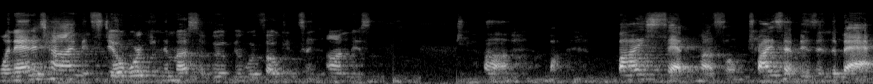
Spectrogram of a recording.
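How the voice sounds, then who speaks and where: A woman at a fairly slow pace, with long, frequent pauses and big swings in loudness, amid noticeable background noise and audible room echo. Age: 60s. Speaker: fitness instructor. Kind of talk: exercise class instruction. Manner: calm, encouraging.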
